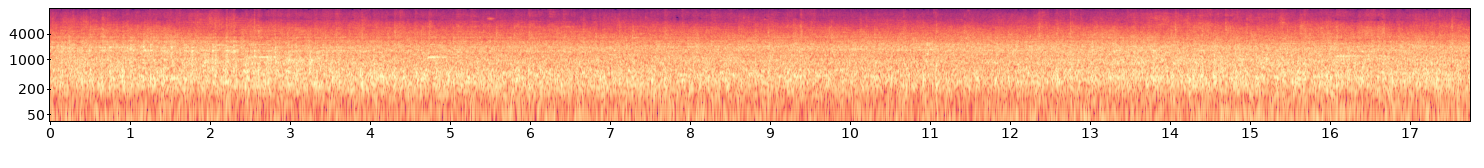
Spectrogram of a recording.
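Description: Freight train of CSX covered hopper cars rolling past, steel wheels running on the rails in an even, steady noise.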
